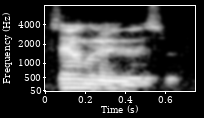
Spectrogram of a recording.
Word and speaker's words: San Luis Obispo: If you just mumble it, but say kind of the right things, that's the right way to say it. Okay. San Luis Obispo.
